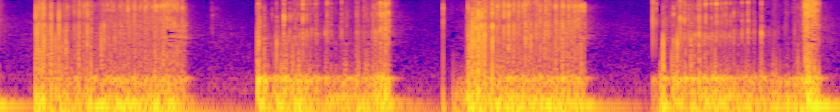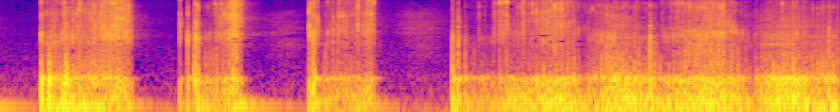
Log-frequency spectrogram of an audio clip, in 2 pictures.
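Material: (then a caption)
Metal mesh. The backs of long red nails scratch both sides of a black microphone's hollow metal mesh grille. The result is loud, rough, bassy scraping with a boomy low rumble and a gritty rasp on top. It comes in repeated bursts separated by brief silent gaps.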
